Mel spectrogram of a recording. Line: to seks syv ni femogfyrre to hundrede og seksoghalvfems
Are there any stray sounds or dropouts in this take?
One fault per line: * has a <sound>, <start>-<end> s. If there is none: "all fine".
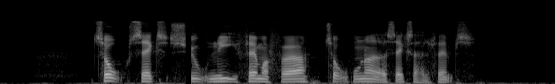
* has a dropout, 1.9-1.9 s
